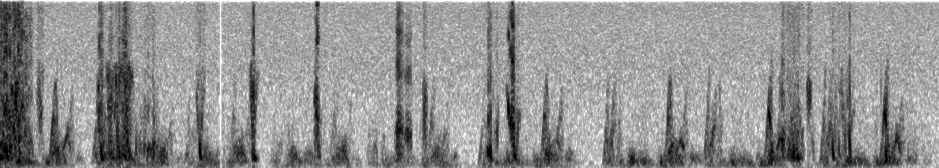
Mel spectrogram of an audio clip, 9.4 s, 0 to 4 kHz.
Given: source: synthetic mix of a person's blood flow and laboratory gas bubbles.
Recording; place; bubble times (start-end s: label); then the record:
Doppler ultrasound of blood flow; precordium
0.00-0.45 s: bubbles
0.95-1.56 s: bubbles
1.96-2.06 s: bubbles
2.48-2.60 s: bubbles
3.13-3.23 s: bubbles
3.94-4.12 s: bubbles
4.22-4.28 s: bubbles
4.85-5.01 s: bubbles
5.05-5.21 s: bubbles
7.79-8.12 s: bubbles
8.29-8.55 s: bubbles
From the record:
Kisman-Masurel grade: 233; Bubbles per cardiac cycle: several, 3 to 8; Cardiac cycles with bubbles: 50 to 99%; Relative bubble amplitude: loud (0.450 to 0.775); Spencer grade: 3 (all of the cardiac periods contain showers or single bubble signals, but not dominating or overriding the cardiac motion signals); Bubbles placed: only in the low amplitude regions of the cardiac cycle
